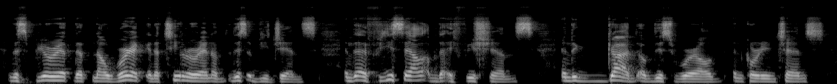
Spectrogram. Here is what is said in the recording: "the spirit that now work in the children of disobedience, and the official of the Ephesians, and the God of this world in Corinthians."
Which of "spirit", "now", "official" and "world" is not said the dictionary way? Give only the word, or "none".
official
